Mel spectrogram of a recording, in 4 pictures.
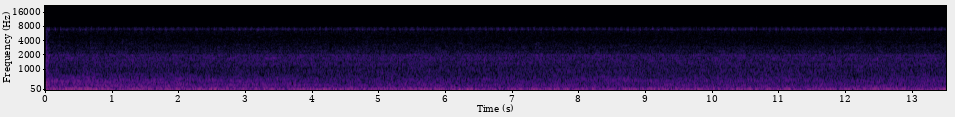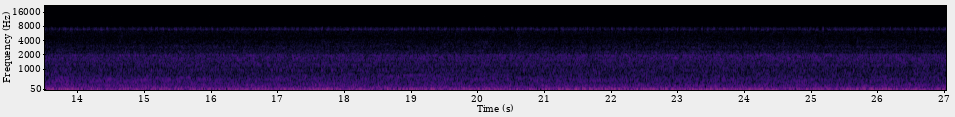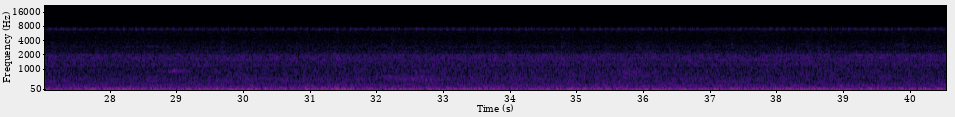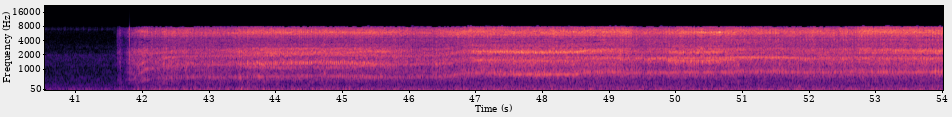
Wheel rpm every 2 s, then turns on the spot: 0, 0, 0, 0, 0, 0, 0, 0, 0, 0, 0, 0, 0, 0, 0, 0, 0, 0, 0, 0, 10, 130, 160, 190, 220, 220, 230.
none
